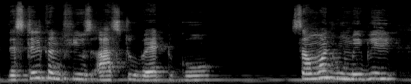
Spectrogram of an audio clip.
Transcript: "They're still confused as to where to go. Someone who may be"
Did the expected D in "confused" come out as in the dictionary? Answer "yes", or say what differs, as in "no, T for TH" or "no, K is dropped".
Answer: no, D is dropped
